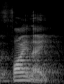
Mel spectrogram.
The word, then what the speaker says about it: finite: 발음 조심하셔야 돼요. finite.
